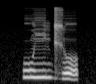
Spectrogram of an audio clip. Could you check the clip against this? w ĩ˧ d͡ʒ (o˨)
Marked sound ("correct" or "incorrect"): correct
